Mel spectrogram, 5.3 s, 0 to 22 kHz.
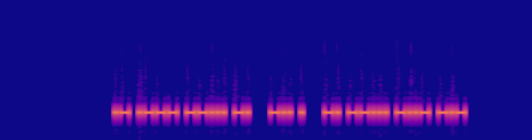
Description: Morse code, heard as a keyed tone, about 40 wpm, 700 Hz. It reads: AJ7N DE N7XK
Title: USA Callsign DE Callsign - 4 Characters - 40wpm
